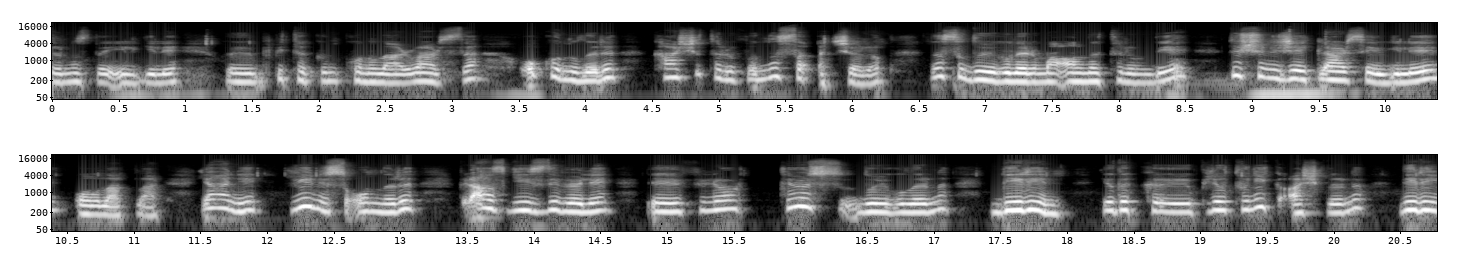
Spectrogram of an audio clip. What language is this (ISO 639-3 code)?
tur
